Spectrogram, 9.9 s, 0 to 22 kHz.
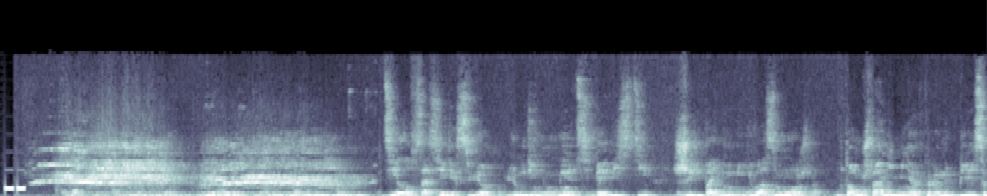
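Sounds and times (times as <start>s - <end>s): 
short electronic beeps: 0.0s - 0.3s
horse neighing: 0.2s - 3.8s
speech: 3.4s - 9.8s.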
